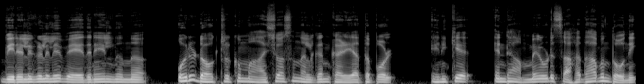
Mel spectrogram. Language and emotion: Malayalam, sad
